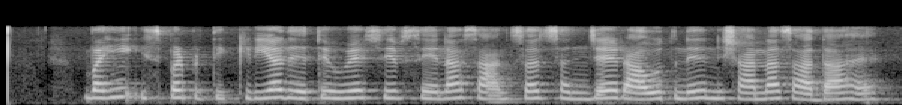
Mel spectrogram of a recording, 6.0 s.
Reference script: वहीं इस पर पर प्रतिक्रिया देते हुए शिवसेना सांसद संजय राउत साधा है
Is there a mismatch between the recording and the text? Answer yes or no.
yes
